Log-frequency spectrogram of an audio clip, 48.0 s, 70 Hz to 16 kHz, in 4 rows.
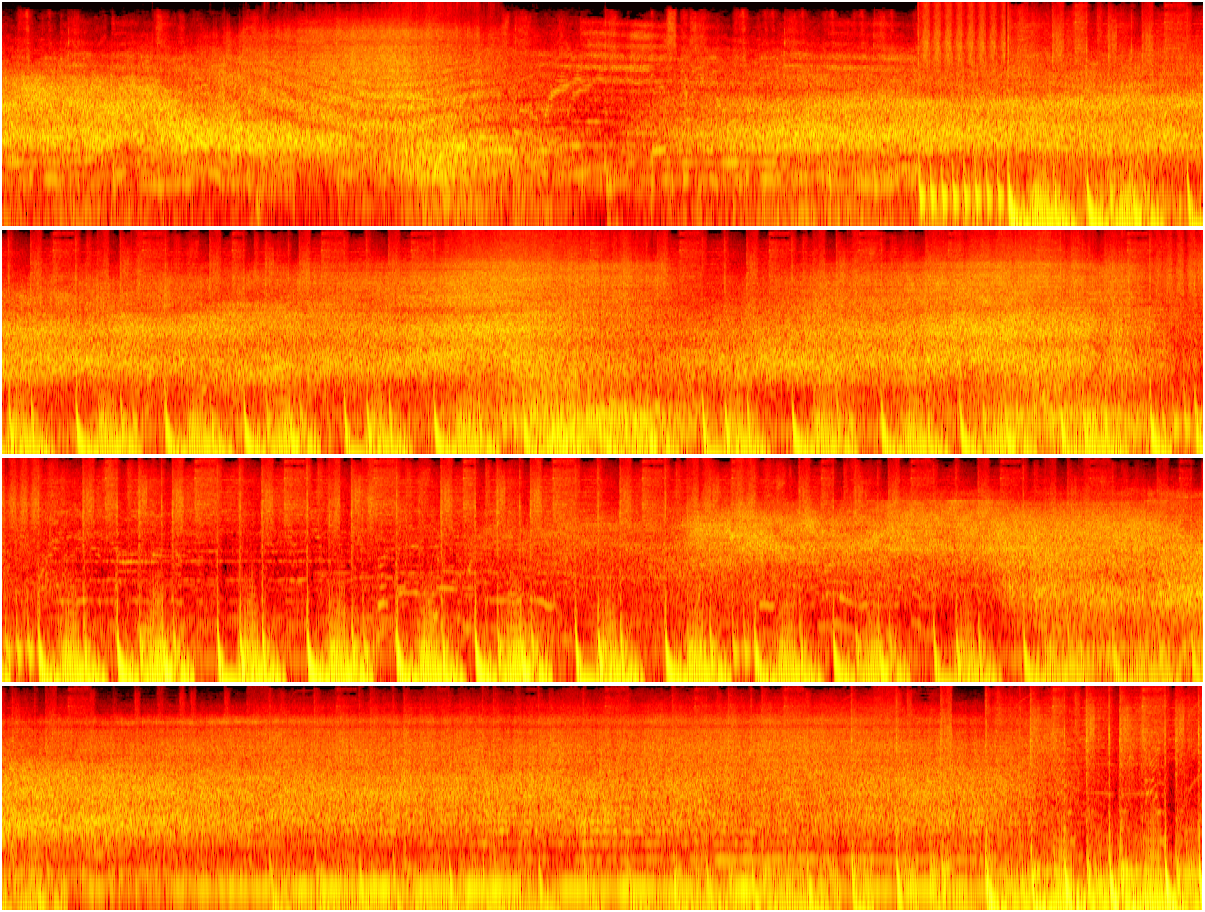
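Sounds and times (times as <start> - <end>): fighter jets roaring: 0.0 - 24.8, 27.4 - 46.7
turboprop engines droning: 0.0 - 48.0
electronic music with deep beat: 8.0 - 48.0.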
